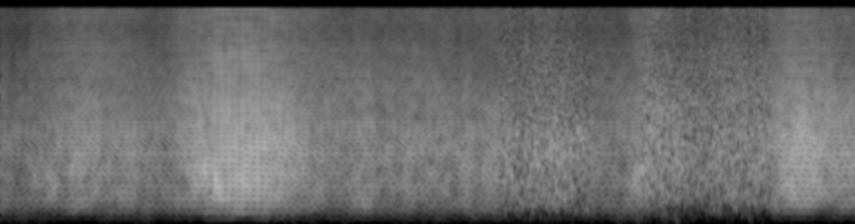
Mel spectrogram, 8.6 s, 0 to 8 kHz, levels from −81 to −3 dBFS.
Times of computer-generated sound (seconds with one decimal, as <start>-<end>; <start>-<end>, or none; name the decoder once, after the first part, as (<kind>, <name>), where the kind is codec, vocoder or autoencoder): 0.0-5.0 (vocoder, Vocos); 5.9-6.4; 7.7-8.6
